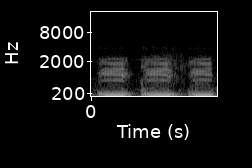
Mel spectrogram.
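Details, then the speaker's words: Spectra 9 Plus portable electric breast pump in letdown/massage mode, cycle speed 70 per minute, vacuum adjustable levels 1–5; rhythmic humming motor strokes under a second each with brief pauses. "you should press the little waves button to flick the pump into let down or massage mode when in massage mode the cycle speed will be set to to 70 and you can change your vacuum strength between levels 1 and five"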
